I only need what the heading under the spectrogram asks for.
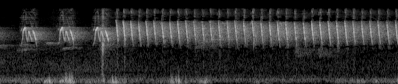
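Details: Ciblek gunung, bar-winged prinia, ngebrem song: three sharp high chips, then a long, even, very fast buzzy trill of high pulsed notes.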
